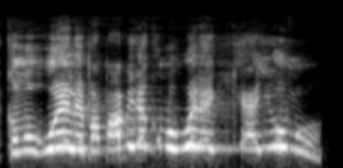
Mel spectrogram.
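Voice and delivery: put-on alarmed boy calling out to dad; scared kid. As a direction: son telling dad it smells of smoke. Son alarmed by the smoke.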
